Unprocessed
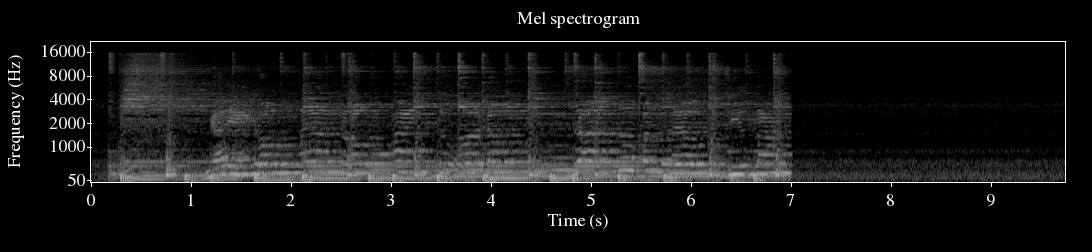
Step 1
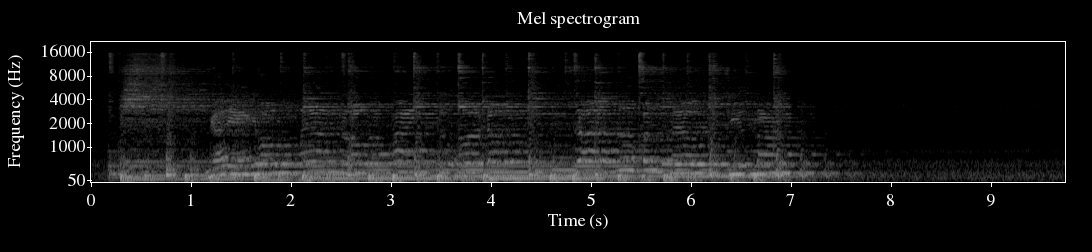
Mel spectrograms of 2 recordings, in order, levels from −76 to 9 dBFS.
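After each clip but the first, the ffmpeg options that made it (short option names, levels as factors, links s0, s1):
-filter_complex "[0:a]asplit=2[s0][s1];[s1]adelay=241,lowpass=f=1700:p=1,volume=0.398,asplit=2[s2][s3];[s3]adelay=241,lowpass=f=1700:p=1,volume=0.45,asplit=2[s4][s5];[s5]adelay=241,lowpass=f=1700:p=1,volume=0.45,asplit=2[s6][s7];[s7]adelay=241,lowpass=f=1700:p=1,volume=0.45,asplit=2[s8][s9];[s9]adelay=241,lowpass=f=1700:p=1,volume=0.45[s10];[s0][s2][s4][s6][s8][s10]amix=inputs=6:normalize=0,volume=0.473"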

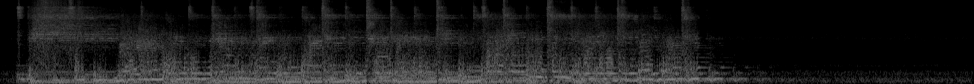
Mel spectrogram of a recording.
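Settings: -af "aemphasis=mode=production:type=cd,aeval=exprs='0.0224*(abs(mod(val(0)/0.0224+3,4)-2)-1)':c=same"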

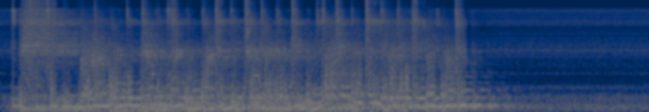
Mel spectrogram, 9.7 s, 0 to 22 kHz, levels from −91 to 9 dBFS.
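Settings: -af "acompressor=threshold=0.00447:ratio=1.5,volume=1.33"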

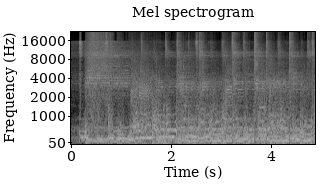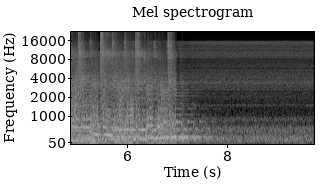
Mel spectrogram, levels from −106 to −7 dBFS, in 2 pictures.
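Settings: -af "bandreject=f=67.62:t=h:w=4,bandreject=f=135.24:t=h:w=4,bandreject=f=202.86:t=h:w=4,bandreject=f=270.48:t=h:w=4,bandreject=f=338.1:t=h:w=4,bandreject=f=405.72:t=h:w=4,bandreject=f=473.34:t=h:w=4,bandreject=f=540.96:t=h:w=4,bandreject=f=608.58:t=h:w=4,bandreject=f=676.2:t=h:w=4,bandreject=f=743.82:t=h:w=4,bandreject=f=811.44:t=h:w=4,bandreject=f=879.06:t=h:w=4,bandreject=f=946.68:t=h:w=4,bandreject=f=1014.3:t=h:w=4,bandreject=f=1081.92:t=h:w=4,bandreject=f=1149.54:t=h:w=4,bandreject=f=1217.16:t=h:w=4,bandreject=f=1284.78:t=h:w=4,bandreject=f=1352.4:t=h:w=4,bandreject=f=1420.02:t=h:w=4,bandreject=f=1487.64:t=h:w=4,bandreject=f=1555.26:t=h:w=4,bandreject=f=1622.88:t=h:w=4,bandreject=f=1690.5:t=h:w=4,bandreject=f=1758.12:t=h:w=4,bandreject=f=1825.74:t=h:w=4,bandreject=f=1893.36:t=h:w=4"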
